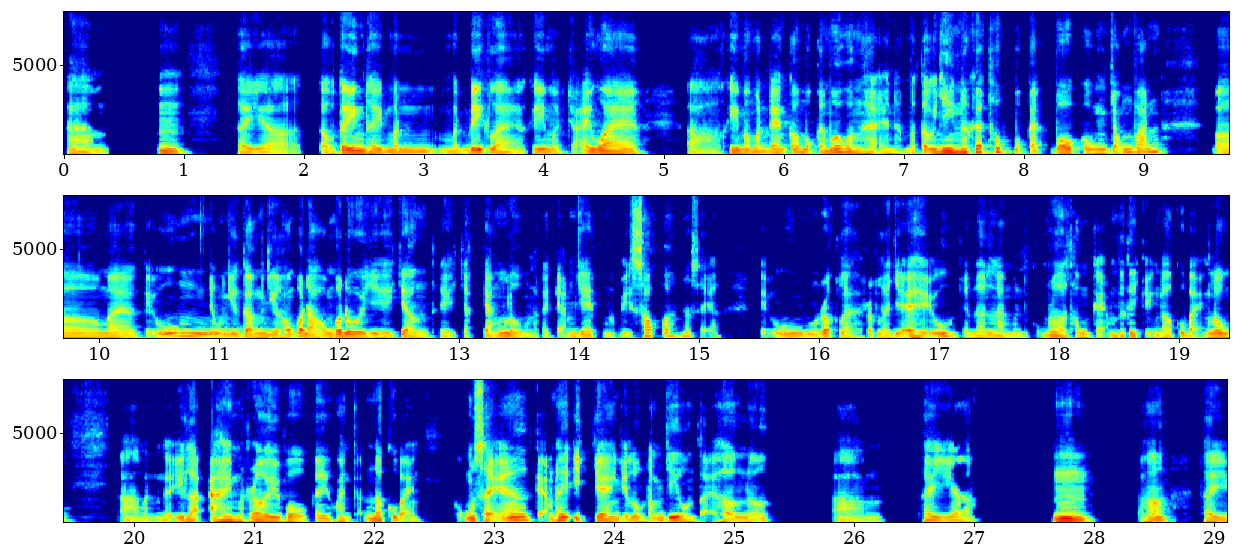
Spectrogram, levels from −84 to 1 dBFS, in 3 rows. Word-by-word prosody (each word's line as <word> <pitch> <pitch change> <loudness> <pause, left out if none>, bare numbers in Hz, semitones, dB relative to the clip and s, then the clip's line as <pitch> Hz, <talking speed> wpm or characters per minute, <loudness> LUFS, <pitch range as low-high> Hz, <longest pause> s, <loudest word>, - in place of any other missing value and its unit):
À, 100 -4 -1
ừm, 90 -1 -6 0.4
ừm, 120 -6 +3 0.5
thì, 95 -2 -1
ờ, 90 0 -5 0.2
đầu 110 0 -2
tiên 130 +2 +7
thì 120 -4 +2
mình 100 0 -1
mình 105 -1 -5
biết 145 +1 +5
là 95 -4 -1
khi 120 0 +1
mà 110 -5 -1
trải 125 +4 -2
qua, 125 -5 +4 0.3
ờ, 95 0 -7
khi 130 +7 +1
mà 120 - +1
mình 100 -2 -1
đang 115 +3 +1
có 155 - 0
một 155 - 0
cái 130 - -2
mối 160 +3 +5
quan 150 -7 +2
hệ 100 -1 -1
nè 100 -1 -5
mà 100 - -5
tự 105 - +1
nhiên 140 +3 +8
nó 145 - +7
kết 175 -1 +3
thúc 195 +1 0
một - - -7
cách 145 +2 -3
vô 130 +2 +4
cùng 105 -5 -2
chóng 155 +8 -1
vánh, 165 +7 +1 0.5
ờ, 105 0 -1 0.2
mà, 105 -1 -2
kiểu, - - -8
ưm, 165 -2 +1
giống 155 +2 -1
như 145 - 0
gần 110 -1 0
như 125 +3 0
hông 130 +1 -1
có 175 - +4
đầu 135 -10 +1
hông 100 +4 -2
có 155 - +7
đuôi 135 -4 +4
gì 105 -1 -2
hết 130 - -4
trơn 120 -3 -1
thì 90 -3 -8
chắc 125 - -11
chắn 125 +6 -1
luôn 120 -9 0
là 95 - -11
cái 110 +2 -10
cảm 110 - -7
giác 140 +4 -3
mà 105 -1 -10
bị - - -9
sốc 170 0 -1
á 185 - -2
nó 160 - -5
sẽ, - - -14 0.4
kiểu, 150 +4 -3
rất 170 +2 0
là 90 -2 -5
rất - - -7
là - - -4
dễ 100 +6 +1
hiểu 155 +8 0
cho - - -10
nên 105 0 -4
là 95 -2 -3
mình 90 0 -9
cũng 105 - -15
rất 145 - +1
là 140 - +1
thông 105 -1 -5
cảm 120 +3 -7
với 140 - -4
cái 150 +1 -2
chuyện 105 - -8
đó 115 +4 -3
của 120 -2 -5
bạn 105 -1 -4
luôn. 105 0 +2 0.4
À, 90 - -6
mình 90 0 -10
nghĩ 95 +8 -2
là 140 -3 +1
ai 115 +3 +5
mà 105 -3 +2
rơi 115 +1 +4
vô 115 0 0
cái 140 - -1
hoàn 110 -9 -4
cảnh 125 +6 -6
đó 145 - +5
của 125 - 0
bạn 100 -4 -3 0.3
cũng 140 - +1
sẽ 155 +3 +4 0.2
cảm - - -4
thấy 160 +2 +5
y - - +1
chang 115 -2 +3
vậy - - -3
luôn, 105 0 -1
thậm 110 - -2
chí 165 - +8
còn 110 -9 -2
tệ - - -12
hơn 110 0 -2
nữa. 105 +9 -4 0.5
À, 90 - -7 0.6
thì, 90 -1 +1
à 90 - 0 0.8
ừm, 130 -7 +9 0.4
đó, 135 +10 +1 0.3
thì 100 -3 0
115 Hz, 265 wpm, -21 LUFS, 100-140 Hz, 0.8 s, ừm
